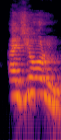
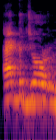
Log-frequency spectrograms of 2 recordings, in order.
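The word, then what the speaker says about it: adjourn: फिर है अजोर्न, court is अजोर्न होता है ना, तो अजोर्न, एडजोर्न नहीं।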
